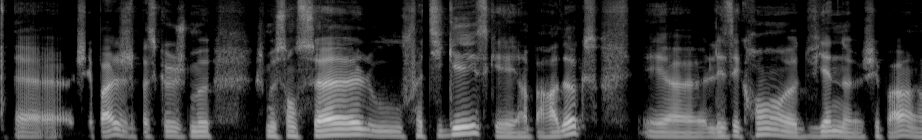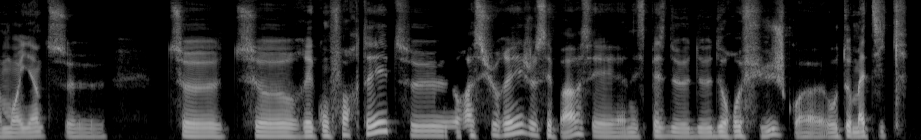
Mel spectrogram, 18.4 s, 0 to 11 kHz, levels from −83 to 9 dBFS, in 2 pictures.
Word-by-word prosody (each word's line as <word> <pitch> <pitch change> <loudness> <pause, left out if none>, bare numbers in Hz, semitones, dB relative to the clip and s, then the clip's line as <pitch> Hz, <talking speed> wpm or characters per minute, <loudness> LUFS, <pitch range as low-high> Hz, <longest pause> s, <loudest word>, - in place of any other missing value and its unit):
heu, - - -1 0.2
je - - -2
sais 450 - -9
pas, 140 - +5
je 105 -6 -3
parce 95 +1 -4
que 110 -1 -3
je 100 +1 -4
me 105 0 +1 0.5
je - - -12
me 105 - +1
sens 105 +1 +1
seul 135 +3 +8
ou 110 -2 -5
fatigué. 120 - +3
Ce - - -2
qui 100 - -5
est 95 -1 -2
un 95 0 -3
paradoxe 100 - +1 0.4
et 100 -2 -4
heu, 90 -1 0
les 100 +2 -2
écrans, 130 +2 0
heu, 100 -2 +1
deviennent, 105 +4 0
heu, 90 -1 -3
je - - -3
sais - - -5
pas 115 - +1
un 95 -3 -4
moyen 95 +2 0
de 105 - -10
se 100 - -5
de 95 -1 -8 0.8
se - - -1 0.3
de 90 - -13
se 100 -2 0
réconforter, 120 - 0
de 220 - -28
se 115 - -3 0.2
rassurer 130 - +1
je 145 -7 -3
sais 125 - -1
pas. 155 - +1
C'est 100 -8 -4
un 95 +1 -5
espèce 100 +2 -4
de 95 -2 -3
de 95 +1 -4
de 105 +2 -3
refuge 110 +4 -1
quoi, - - -5
automatique. 100 +2 -1
105 Hz, 175 wpm, -25 LUFS, 95-125 Hz, 0.8 s, seul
